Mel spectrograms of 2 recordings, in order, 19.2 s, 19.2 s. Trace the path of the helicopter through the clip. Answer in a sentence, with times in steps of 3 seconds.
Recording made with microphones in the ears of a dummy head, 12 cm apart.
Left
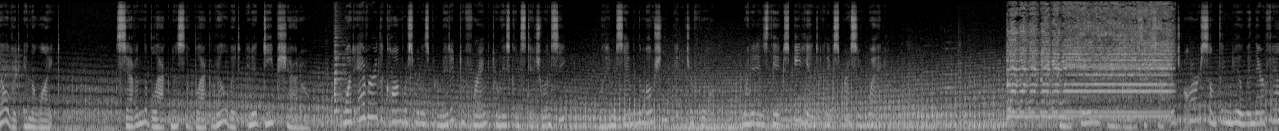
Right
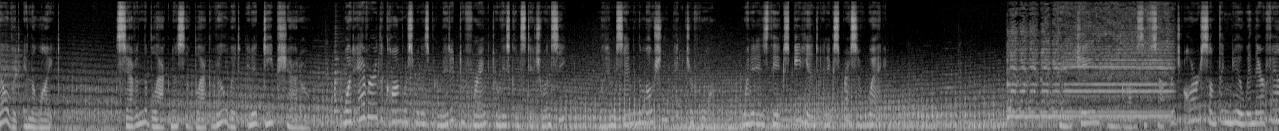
You can hear the helicopter on the right from 0 s, in the centre from 9 s and on the left from 12 s.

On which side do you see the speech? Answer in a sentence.
You can hear the speech on the right.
